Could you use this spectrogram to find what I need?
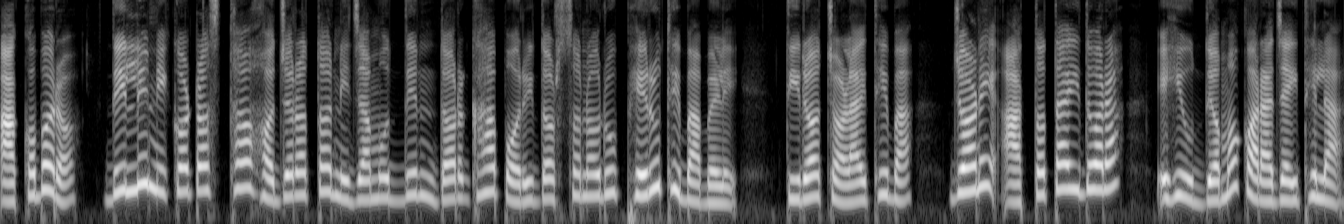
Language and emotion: Odia, neutral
